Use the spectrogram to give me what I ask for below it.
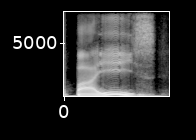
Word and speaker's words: país: país ex-grande Ele país rico quando você fala país se pronuncia duas sílabas pa país para aqui isso esteja escrito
